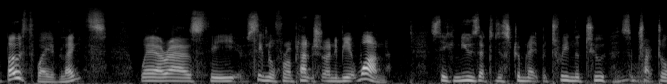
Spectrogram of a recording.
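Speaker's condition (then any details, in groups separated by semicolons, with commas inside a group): No condition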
